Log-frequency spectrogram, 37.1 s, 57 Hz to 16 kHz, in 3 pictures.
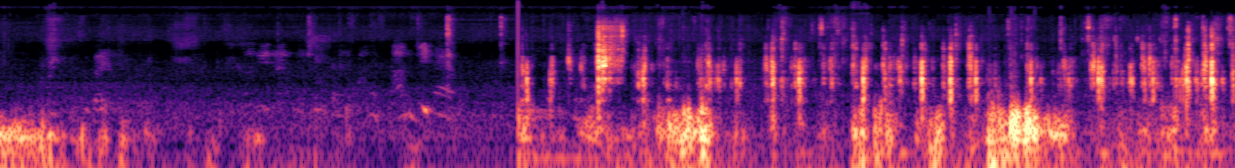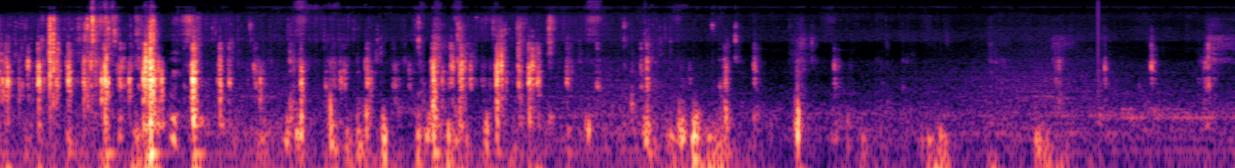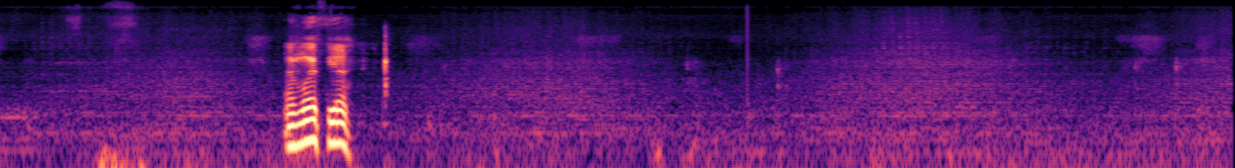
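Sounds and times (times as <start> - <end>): low thuds: 5.2 - 23.5.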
